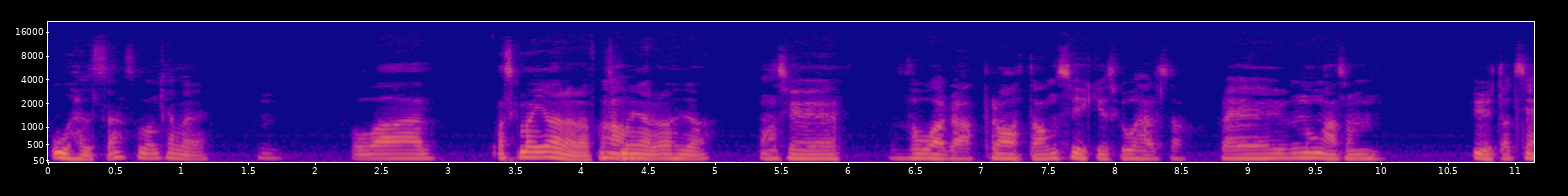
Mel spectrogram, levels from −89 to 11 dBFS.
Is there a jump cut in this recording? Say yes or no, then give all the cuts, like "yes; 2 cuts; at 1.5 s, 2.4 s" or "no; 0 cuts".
yes; 2 cuts; at 4.1 s, 8.7 s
